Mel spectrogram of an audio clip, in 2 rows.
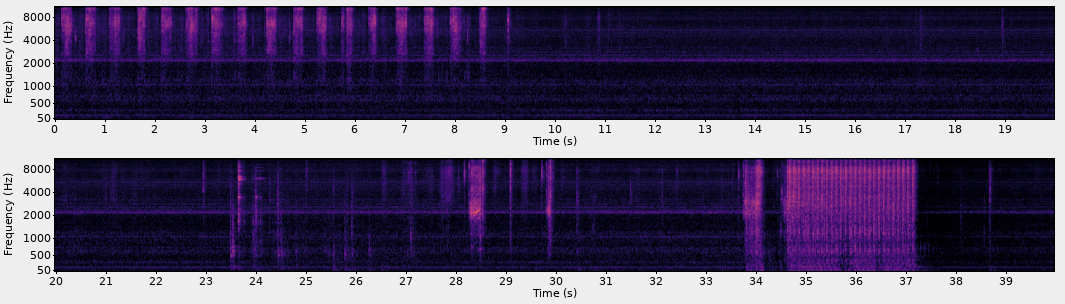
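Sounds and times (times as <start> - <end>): mechanical hum with high whine: 0.0 - 39.9
hand ratchet clicking: 0.1 - 8.7
metal clinks and knocks: 23.6 - 24.6.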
